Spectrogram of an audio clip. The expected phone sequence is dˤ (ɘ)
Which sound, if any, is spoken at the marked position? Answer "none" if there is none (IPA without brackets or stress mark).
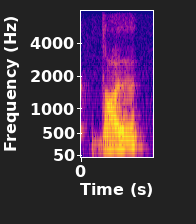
ɘ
